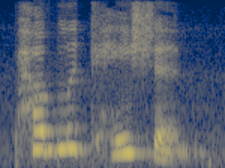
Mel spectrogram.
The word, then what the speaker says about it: publication: Publication. Publication. The T-I is pronounced as a sh, and this is something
